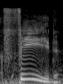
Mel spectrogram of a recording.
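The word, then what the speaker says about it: Pheed: Here's a look at what could be the next big thing, a new social network called Feed. That's spelled P-H-E-E-D. Right now, it's a website and app for Apple devices.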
